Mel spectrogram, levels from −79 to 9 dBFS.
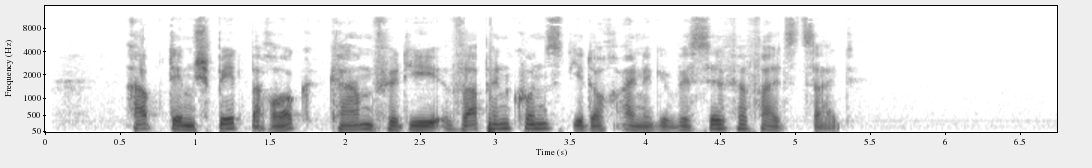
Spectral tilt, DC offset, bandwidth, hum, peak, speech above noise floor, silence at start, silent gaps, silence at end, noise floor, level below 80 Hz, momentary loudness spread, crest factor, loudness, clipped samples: -6 dB/octave; under 0.1%; 11.5 kHz; none; -6 dBFS; 44 dB; 0.55 s; none; 1.45 s; -67 dBFS; -44 dBFS; 7 LU; 18 dB; -24 LUFS; under 0.1%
